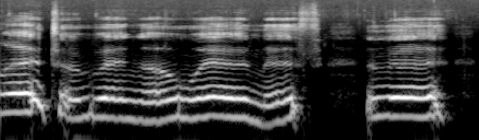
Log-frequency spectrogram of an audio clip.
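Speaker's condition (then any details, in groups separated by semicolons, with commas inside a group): ALS; talking more difficult, facial muscles weaker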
